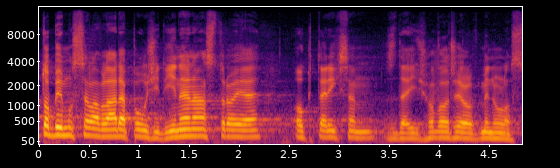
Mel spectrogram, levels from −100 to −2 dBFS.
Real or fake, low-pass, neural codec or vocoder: real; 14.4 kHz; none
